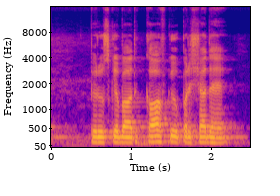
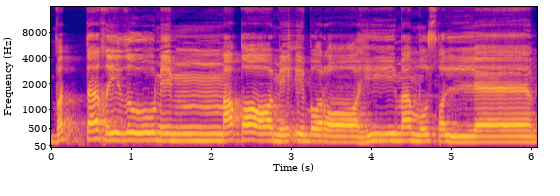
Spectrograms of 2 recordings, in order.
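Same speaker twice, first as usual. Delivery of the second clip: slow sung tajweed recitation; Quran recitation; 3 semitones higher, 7 dB louder, slower than usual. Shown as a demonstration. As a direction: chant each word long and melodic. (ترتیل کے ساتھ تلاوت)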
